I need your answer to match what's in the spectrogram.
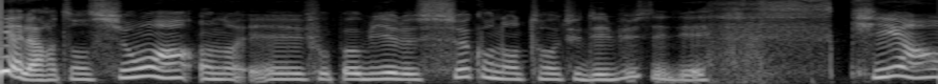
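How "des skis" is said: "skis" with a long hissed sss before ki; "skis" said as sss-ki, the s held; drawn-out S. Shown as a demonstration. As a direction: stretch the s at the start of "skis". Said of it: "on l'entend bien, le S".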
